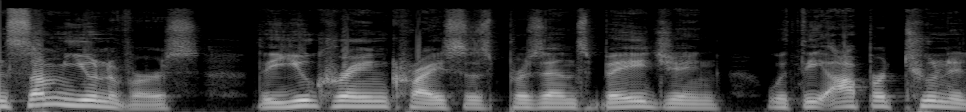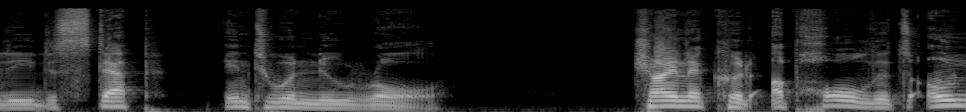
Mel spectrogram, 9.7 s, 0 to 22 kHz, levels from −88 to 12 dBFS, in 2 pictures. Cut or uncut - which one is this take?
uncut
